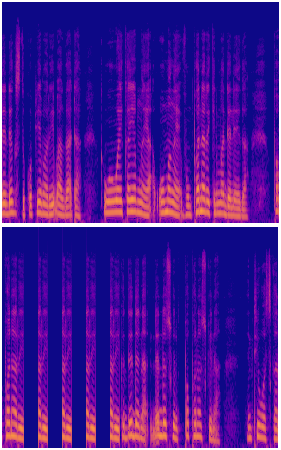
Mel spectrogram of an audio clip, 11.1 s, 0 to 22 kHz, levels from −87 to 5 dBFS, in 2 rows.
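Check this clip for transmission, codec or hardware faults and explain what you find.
Two faults show up in this speech clip. Generation loss runs throughout: it sounds swirly and hollow, with smeared attacks and nothing above 16.6 kHz, which fits roughly seven rounds of MP2 coding at around 128 kbit/s. From 5.97 to 7.89 s there's a stutter with silent gaps: a 0.18 s fragment repeats four times, every 0.48 s, with 0.30 s of dead silence between. That's likely a stalled stream replaying its last buffer.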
